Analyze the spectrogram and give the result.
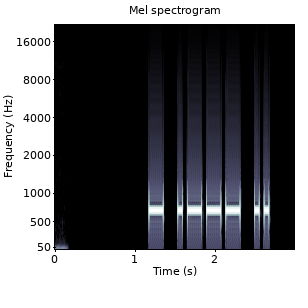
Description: Morse code, heard as a keyed tone, about 20 wpm, 700 Hz. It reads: TJI
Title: USA Call Sign Postfixes - 3 Letters 20wpm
